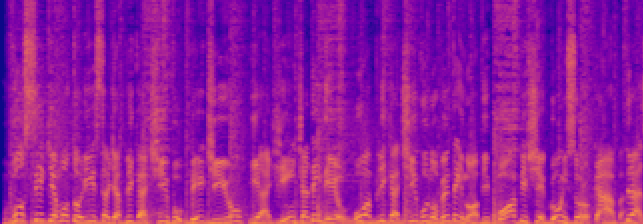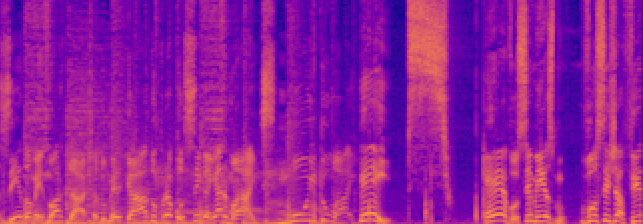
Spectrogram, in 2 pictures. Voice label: locução brasil

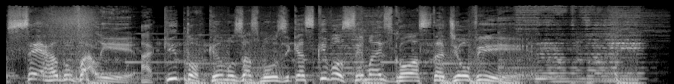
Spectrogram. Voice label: locutor gravações

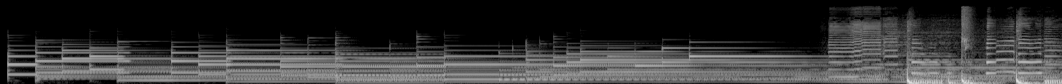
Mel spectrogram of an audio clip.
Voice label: locutor msg

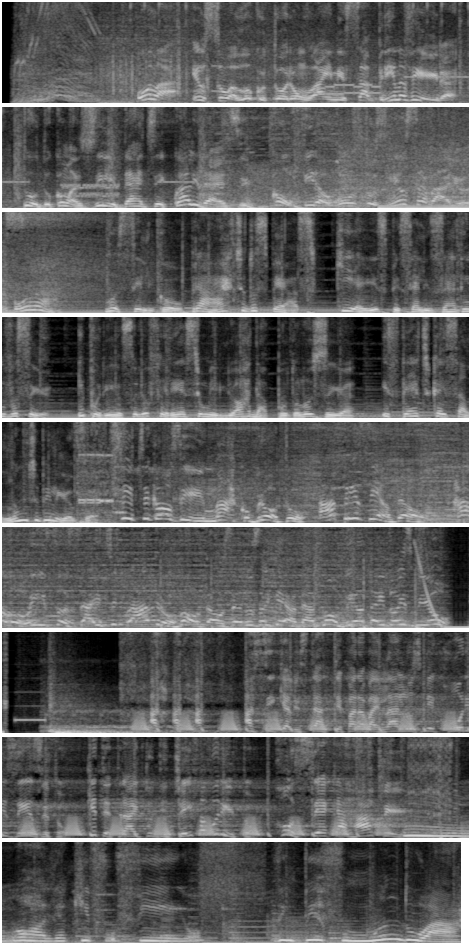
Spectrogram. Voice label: locução jovem padrão coloquial

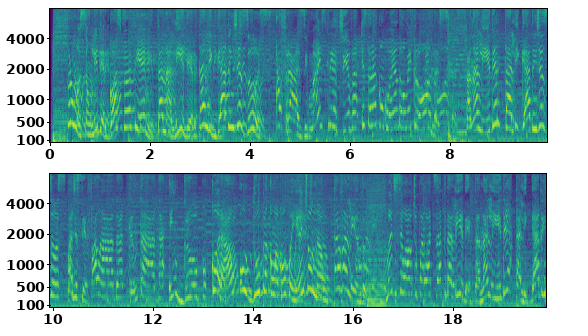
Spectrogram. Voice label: voz impacto grave vinheta para radio gospel; web radio; comercial

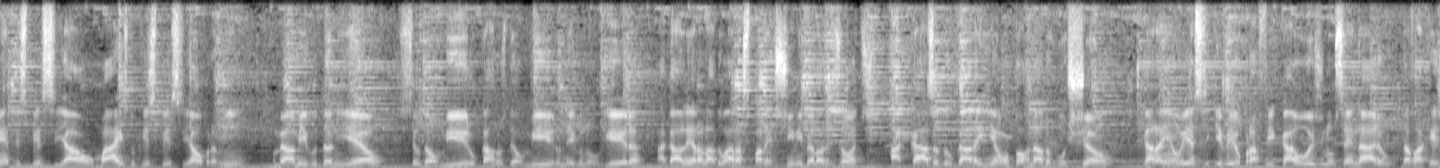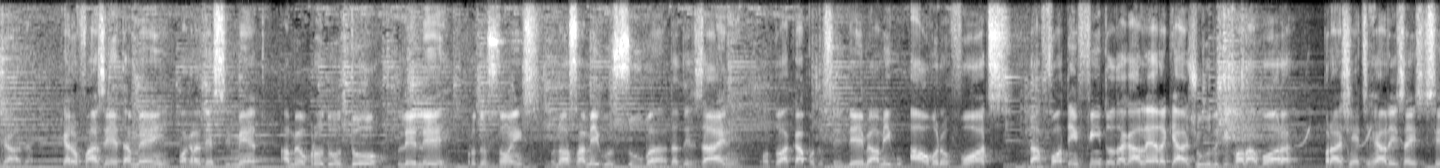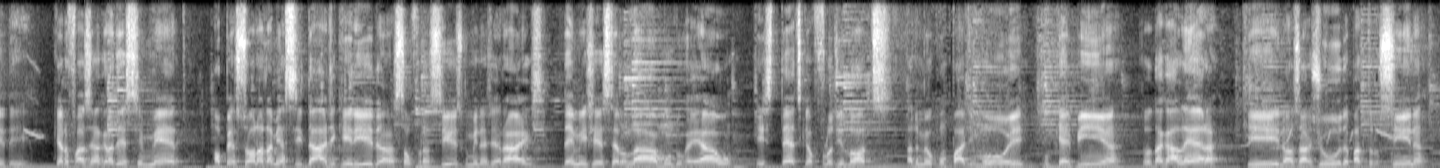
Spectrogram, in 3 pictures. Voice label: Locutor agradecimentos

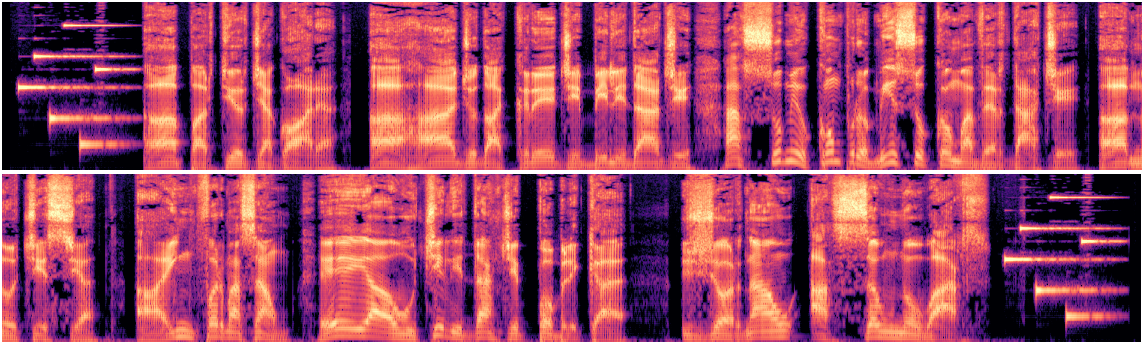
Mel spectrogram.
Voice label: vinhetas voz locutor vinhetas de radio

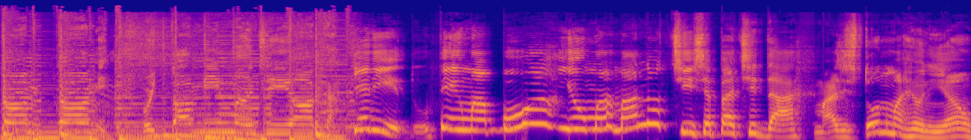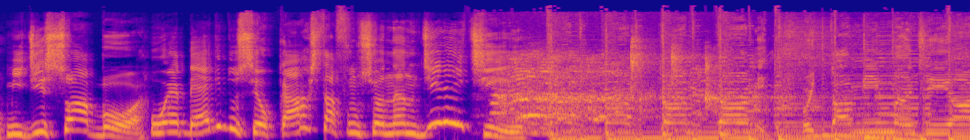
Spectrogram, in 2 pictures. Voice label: spot piada; rei da mandioca

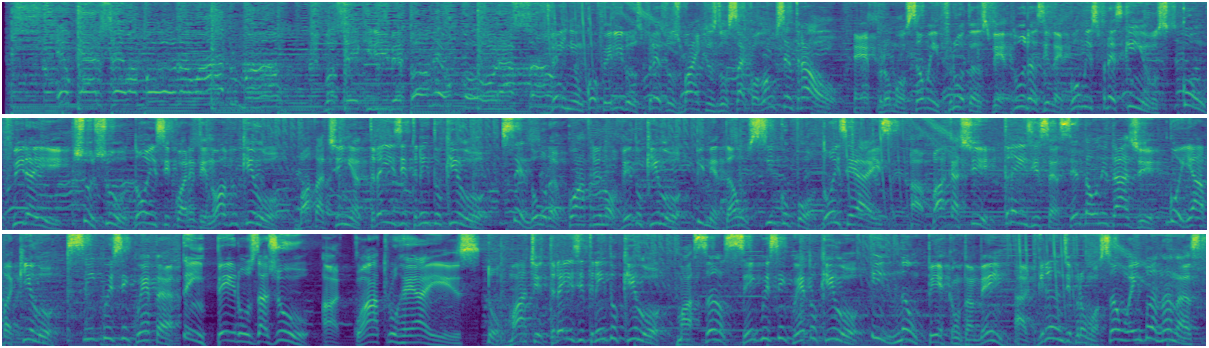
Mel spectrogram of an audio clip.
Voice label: spot; sacolao central

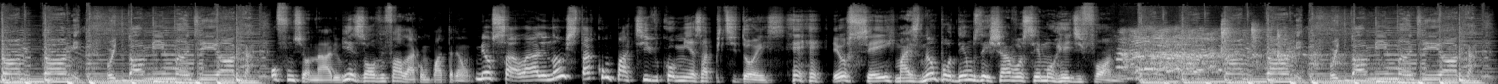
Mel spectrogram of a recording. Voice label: spot piada; rei da mandioca

